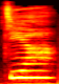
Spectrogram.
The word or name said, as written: jia1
